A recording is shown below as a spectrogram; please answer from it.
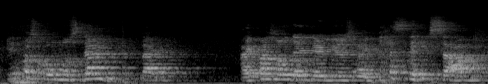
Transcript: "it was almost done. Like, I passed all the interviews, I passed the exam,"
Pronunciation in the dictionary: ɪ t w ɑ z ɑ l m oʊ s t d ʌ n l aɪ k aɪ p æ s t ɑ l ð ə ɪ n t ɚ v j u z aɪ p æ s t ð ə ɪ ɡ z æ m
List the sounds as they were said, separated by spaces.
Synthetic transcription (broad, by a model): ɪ t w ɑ s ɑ l m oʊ s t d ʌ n l aɪ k aɪ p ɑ s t ɑ l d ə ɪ n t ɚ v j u s aɪ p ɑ s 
